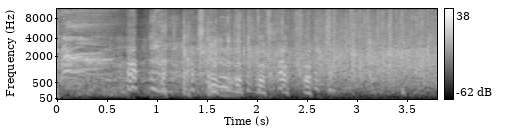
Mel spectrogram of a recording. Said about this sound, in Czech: To musím zatleskat. Bravo, to musím zatleskat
